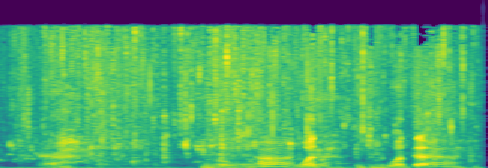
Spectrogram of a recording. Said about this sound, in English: And let's pour this dead alien juice all over the floor.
